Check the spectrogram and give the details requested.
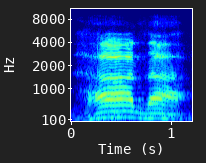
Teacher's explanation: ہا دو آنکھوں والی ہا جو ہے حلق کے اس حصے سے جو سینے کے قریب ہے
